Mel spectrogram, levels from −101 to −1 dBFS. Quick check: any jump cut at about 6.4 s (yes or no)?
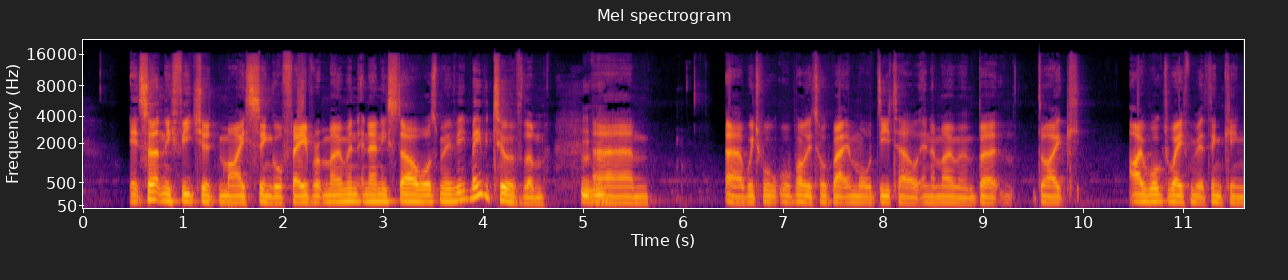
no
